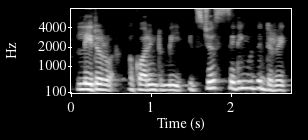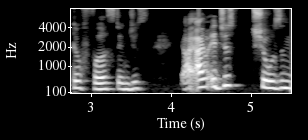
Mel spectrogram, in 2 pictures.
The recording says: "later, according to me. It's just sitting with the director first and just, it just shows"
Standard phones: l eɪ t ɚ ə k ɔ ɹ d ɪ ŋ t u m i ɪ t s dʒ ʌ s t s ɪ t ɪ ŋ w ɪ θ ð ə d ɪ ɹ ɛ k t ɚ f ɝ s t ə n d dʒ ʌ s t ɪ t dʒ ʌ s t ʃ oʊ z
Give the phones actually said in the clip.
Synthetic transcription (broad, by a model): l eɪ t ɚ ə k ɔ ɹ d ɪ ŋ t u m i ɪ t s dʒ ʌ s t s ɪ t ɪ ŋ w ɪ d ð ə d ɪ ɹ ɛ k t ɚ f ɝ s t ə n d dʒ ʌ s t ɪ t dʒ ʌ s t ʃ oʊ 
